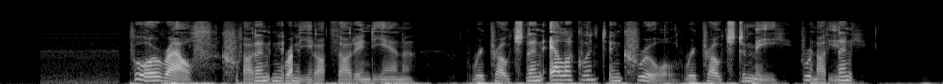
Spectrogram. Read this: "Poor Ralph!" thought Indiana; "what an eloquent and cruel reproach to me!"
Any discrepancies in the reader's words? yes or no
yes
